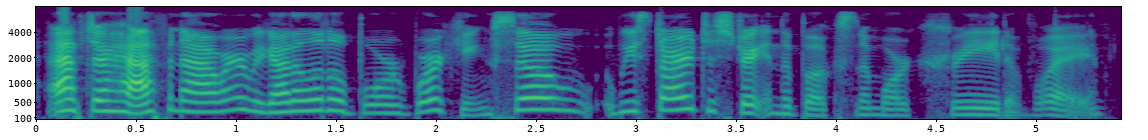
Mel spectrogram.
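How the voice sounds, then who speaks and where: Young female storyteller for children's read-aloud, bright and animated, dry headset sound. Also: on the high side, a little fast, no echo, lo-fi sound. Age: young adult. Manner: animated, clearly phrased storytelling. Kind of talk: expressive children's book read-aloud with brief asides. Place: small home room with bookshelves, indoors. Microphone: headset microphone.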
